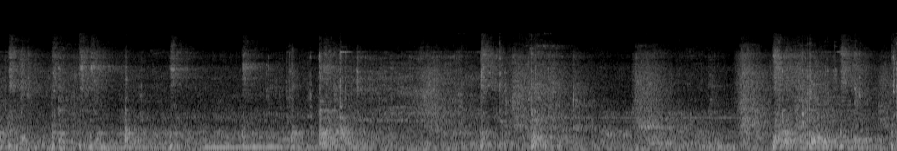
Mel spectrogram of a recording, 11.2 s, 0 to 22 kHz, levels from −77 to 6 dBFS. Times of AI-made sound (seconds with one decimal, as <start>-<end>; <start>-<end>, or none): none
